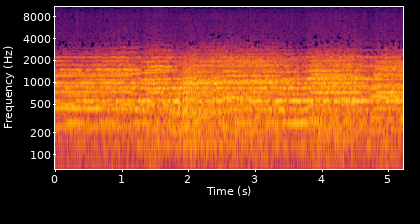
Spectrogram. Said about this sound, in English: Pretty soon we ought to be hearing the Lime Rock horn.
